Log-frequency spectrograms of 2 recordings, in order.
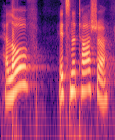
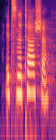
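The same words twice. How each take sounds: First: Shouting. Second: Said in the usual way. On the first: A narrator's reading. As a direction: raise the voice to be heard. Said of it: "I scream". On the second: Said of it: "I say".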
